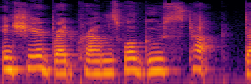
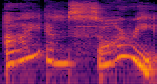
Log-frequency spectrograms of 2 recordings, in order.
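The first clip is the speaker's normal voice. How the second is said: apologetic little bird; 8 semitones higher, slower than usual. A narrator's reading. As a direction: say sorry meekly, a small bird's voice. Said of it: "apologized the bluebird".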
